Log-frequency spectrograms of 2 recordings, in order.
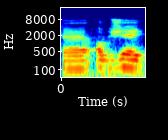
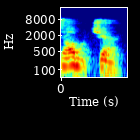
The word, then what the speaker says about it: object: You know when you say object you are pronouncing it a little bit in a French way like obj or something like that. It's object object object. In in English we say j object object object like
